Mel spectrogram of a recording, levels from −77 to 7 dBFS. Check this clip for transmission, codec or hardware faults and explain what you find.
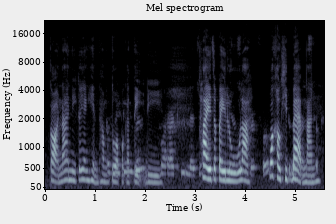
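Nothing stood out on listening to this recording of speech.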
